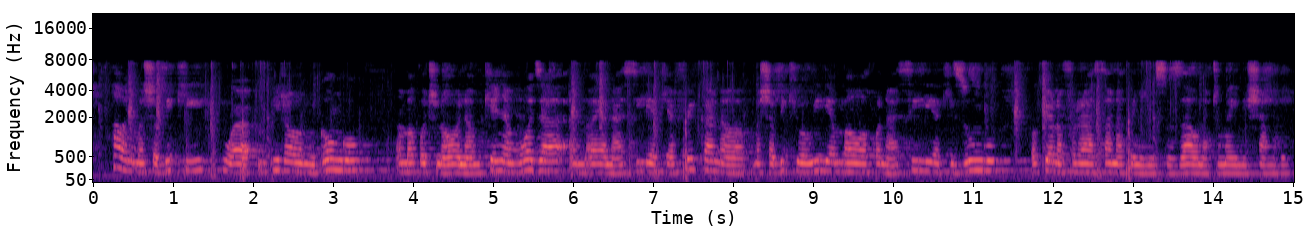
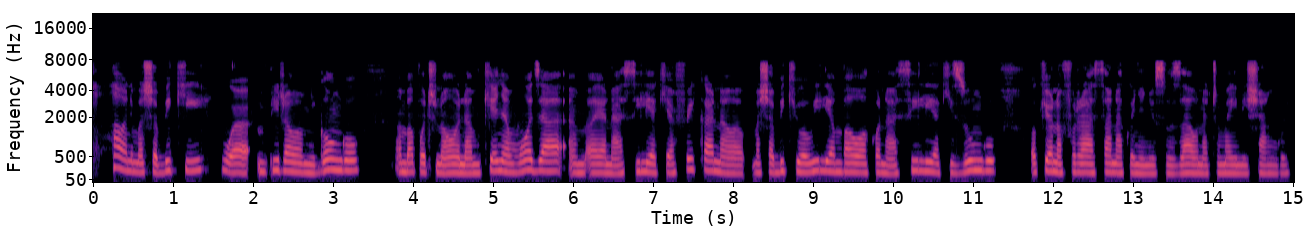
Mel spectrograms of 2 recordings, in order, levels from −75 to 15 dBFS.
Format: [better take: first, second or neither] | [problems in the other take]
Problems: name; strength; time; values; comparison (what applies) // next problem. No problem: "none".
second | background sound (Run); 18 dB below the speech // room echo; dies away in 1.2 s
